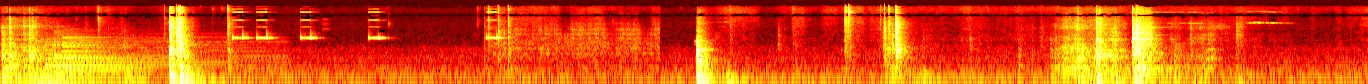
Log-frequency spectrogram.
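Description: Combination microwave oven: a door clunk about two seconds in, then a few short high keypad beeps as it is set. Later come clicks and a clatter as the door is opened and the cake tin is handled, all over soft background music.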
